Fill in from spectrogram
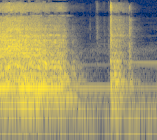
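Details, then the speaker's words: Engine won't crank with a new, fully charged battery: steady high starter whine with no cranking rhythm, crank pulley spinning inside the serpentine belt; a seized belt-driven pulley locks the engine, not an internal mechanical failure. "and try and start it uh the engine will not crank over you can you can hear the starter crank the try to crank the engine over you can hear that that whining noise from the starter"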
